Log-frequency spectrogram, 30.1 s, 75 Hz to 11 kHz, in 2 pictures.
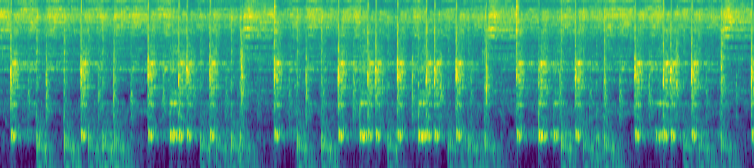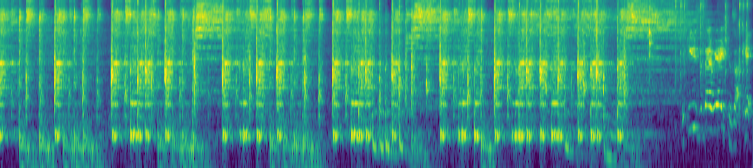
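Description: Roland HD-1 electronic drum kit playing its rock-style kit preset: a continuous drum groove of bass drum, snare and cymbals, dense strikes with cymbal wash throughout, stopping near the end.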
